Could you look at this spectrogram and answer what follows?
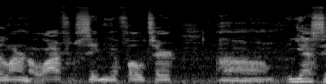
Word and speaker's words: Affolter: They can definitely do to learn a lot from Sydney Affolter. Yes, it's Sydney Affolter, because some people say, I've heard Affolter, Affolter, it's Sydney Affolter.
